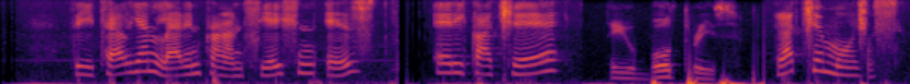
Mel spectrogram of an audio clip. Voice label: latin; Eubotrys racemosus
